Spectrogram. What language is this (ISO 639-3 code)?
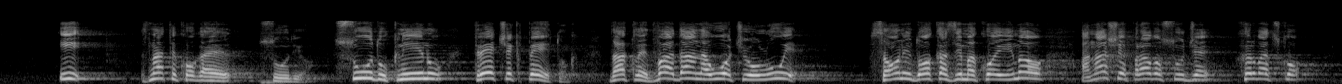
hrv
